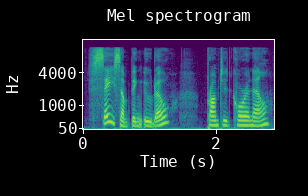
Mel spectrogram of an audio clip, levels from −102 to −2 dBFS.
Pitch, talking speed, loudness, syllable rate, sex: 200 Hz, 105 wpm, -17 LUFS, 5.2 syllables/s, female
